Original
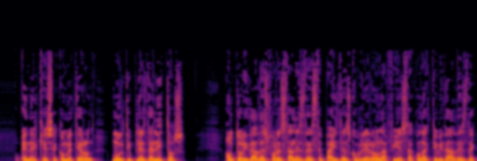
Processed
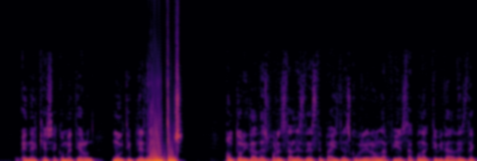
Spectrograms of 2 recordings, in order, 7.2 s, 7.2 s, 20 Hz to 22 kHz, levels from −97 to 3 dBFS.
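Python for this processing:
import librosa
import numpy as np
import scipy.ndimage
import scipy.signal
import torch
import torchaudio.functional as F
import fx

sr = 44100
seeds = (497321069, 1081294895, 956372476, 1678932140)

y = fx.tone_stack(x, sr, knobs='10-0-1')
y = fx.leveller(y, sr, passes=5, at=(2.19, 2.68))
y = fx.rotary(y, sr, hz=5.5)
y = y * 10.0 ** (3.5 / 20.0)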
